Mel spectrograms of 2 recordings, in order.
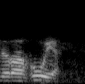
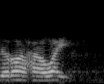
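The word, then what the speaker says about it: راهويه: ذهب ابن حزم وإسحاق بن راهوية، والمحدثون ينطقونها هكذا يقولون إسحاق بن راهوية، وغيرهم يقول إسحاق بن راهاوي.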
